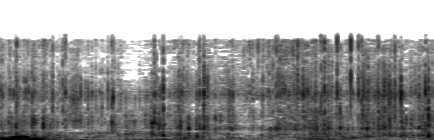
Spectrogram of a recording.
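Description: Clear plastic bag crinkling and rustling in irregular crackles as hands squeeze and work a ball of fishing dough bait right by the microphone.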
